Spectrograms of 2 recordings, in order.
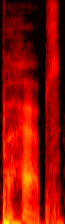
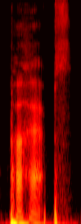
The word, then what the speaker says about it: perhaps: pronounced as particular and perhaps. No R, because after R there is a consonant, so they do not pronounce R. So it will be particular, perhaps.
